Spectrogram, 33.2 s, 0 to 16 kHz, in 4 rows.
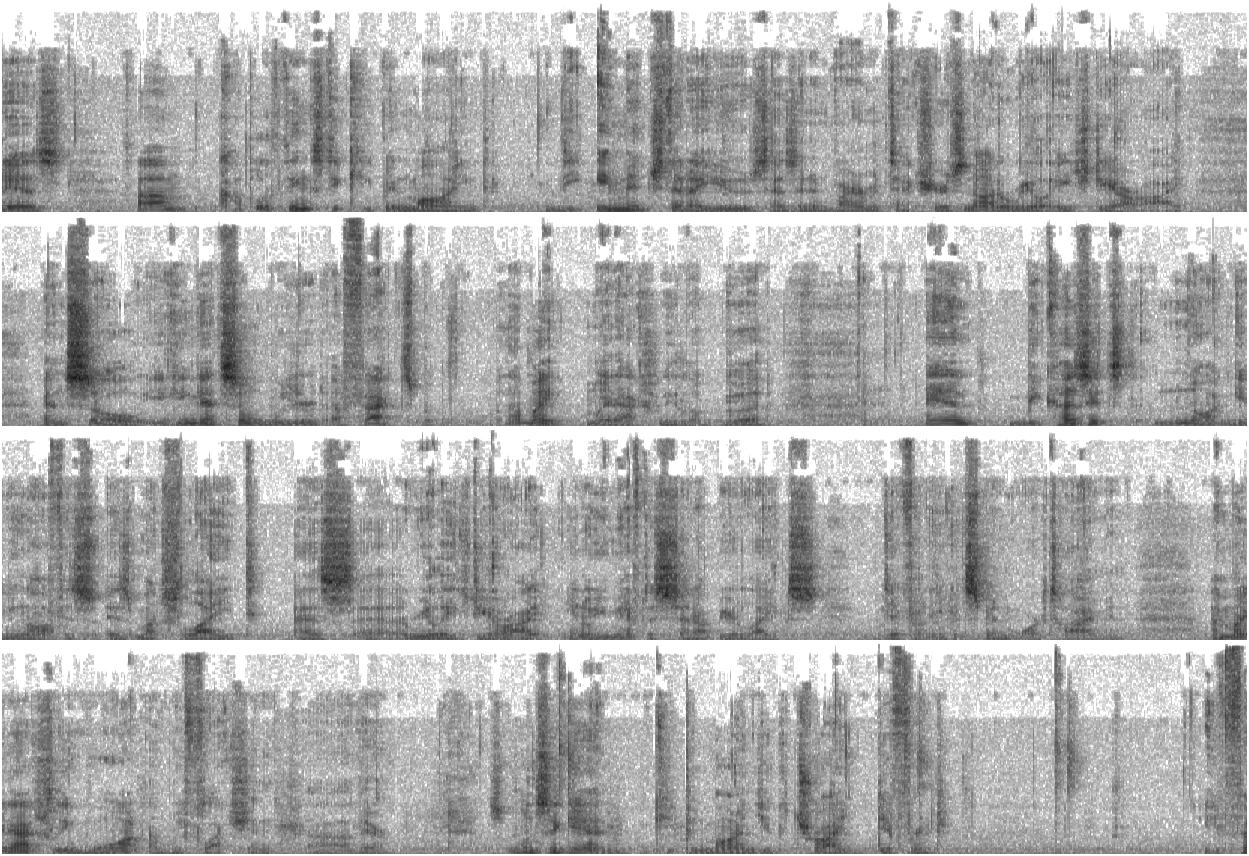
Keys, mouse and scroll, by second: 27.0 shift+middle click, 28.6 click.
